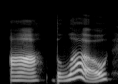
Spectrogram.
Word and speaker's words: hablo: When a Spanish speaker hears the verb hablo, pronounced ablau, they immediately know it means I speak.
